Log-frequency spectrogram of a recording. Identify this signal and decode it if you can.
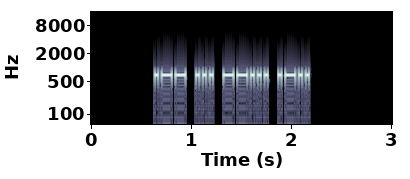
Morse code, heard as a keyed tone, about 35 wpm, 700 Hz. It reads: WS7L
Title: USA Call Signs - 4 Characters - Repeated 2x - 35wpm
